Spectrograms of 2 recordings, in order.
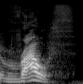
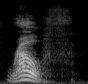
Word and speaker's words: Routh: How do you say it? Routh. – R-O-U-T-H. – Routh. – Ralph. – That's terrible.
